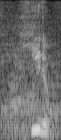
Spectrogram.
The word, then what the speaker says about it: gyro: Hyde says it's pronounced Hiro.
